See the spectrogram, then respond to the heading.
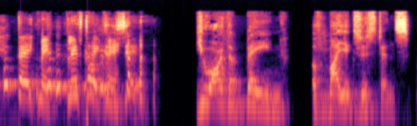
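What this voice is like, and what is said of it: Put-on English accent. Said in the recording (Spanish): “en ese acento ... inglés.”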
